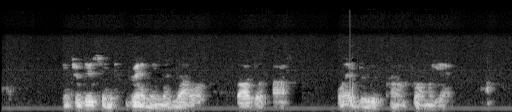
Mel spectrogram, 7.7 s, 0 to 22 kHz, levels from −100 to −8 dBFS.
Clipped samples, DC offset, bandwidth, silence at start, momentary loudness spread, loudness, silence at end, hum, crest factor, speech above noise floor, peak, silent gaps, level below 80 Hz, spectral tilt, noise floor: under 0.1%; under 0.1%; 6.4 kHz; 0.95 s; 17 LU; -27 LUFS; 0.3 s; none; 22 dB; 38 dB; -6 dBFS; none; -62 dBFS; -9.5 dB/octave; -64 dBFS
